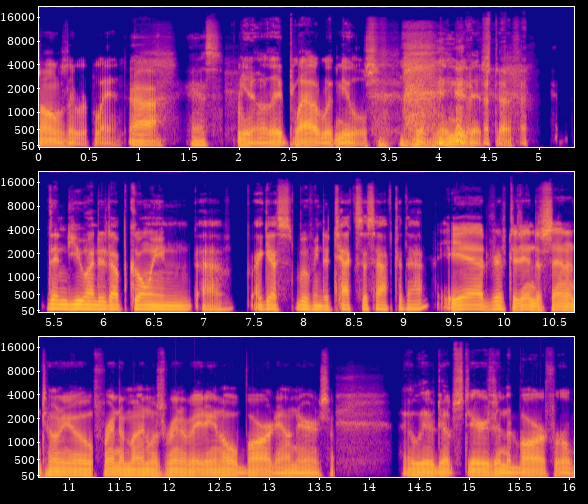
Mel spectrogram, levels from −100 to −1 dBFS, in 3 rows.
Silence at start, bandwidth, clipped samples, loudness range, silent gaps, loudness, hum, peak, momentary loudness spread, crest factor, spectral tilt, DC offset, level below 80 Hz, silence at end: 0 s; over 20 kHz; under 0.1%; 2 LU; 5.29-5.33 s; -19 LUFS; none; -2 dBFS; 9 LU; 16 dB; -6 dB/octave; under 0.1%; -32 dBFS; 0 s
